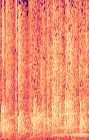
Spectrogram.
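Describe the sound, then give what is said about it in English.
A short burst of audience applause, a steady patter of many hands clapping at moderate volume for about two seconds, with no one speaking over it. “There's not more applause for trepanning out there?”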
